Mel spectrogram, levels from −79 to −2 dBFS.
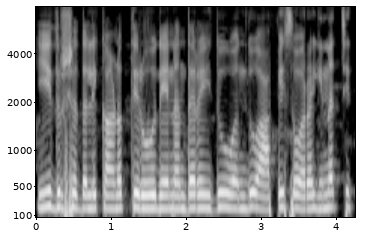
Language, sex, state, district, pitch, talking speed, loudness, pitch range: Kannada, female, Karnataka, Koppal, 190 Hz, 115 wpm, -13 LUFS, 185-200 Hz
